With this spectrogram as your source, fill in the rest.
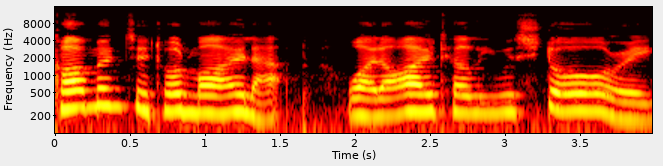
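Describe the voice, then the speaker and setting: In a put-on character voice, a female-sounding voice speaks at a fairly high pitch and a fairly slow pace. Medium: read story. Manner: warm, playful.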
